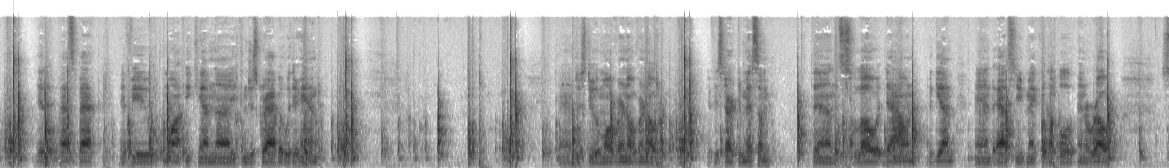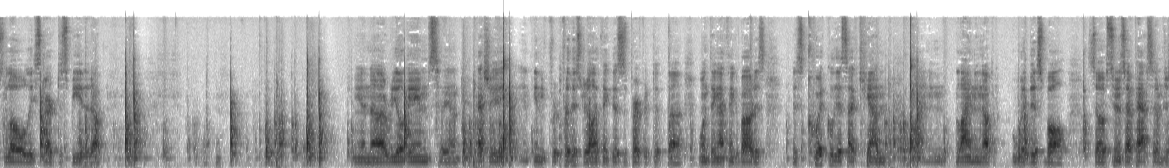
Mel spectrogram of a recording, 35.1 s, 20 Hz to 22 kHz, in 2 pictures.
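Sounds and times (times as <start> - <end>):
foosball clacking on table: 0.0 - 11.3, 12.0 - 14.0, 15.0 - 17.3, 18.0 - 25.6, 30.6 - 31.8.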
